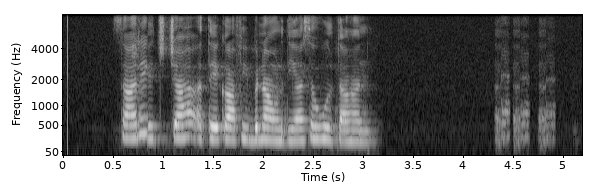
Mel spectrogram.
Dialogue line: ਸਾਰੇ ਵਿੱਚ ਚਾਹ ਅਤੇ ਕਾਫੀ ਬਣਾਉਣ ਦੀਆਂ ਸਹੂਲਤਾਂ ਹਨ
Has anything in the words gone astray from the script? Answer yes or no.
no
